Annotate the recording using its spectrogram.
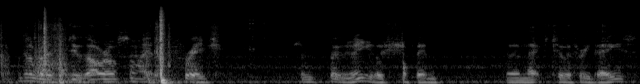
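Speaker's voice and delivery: very soft, quiet muttering under the breath. Speaker thinking aloud about food and shopping, mumbling. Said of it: "sorry, I'm mumbling".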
